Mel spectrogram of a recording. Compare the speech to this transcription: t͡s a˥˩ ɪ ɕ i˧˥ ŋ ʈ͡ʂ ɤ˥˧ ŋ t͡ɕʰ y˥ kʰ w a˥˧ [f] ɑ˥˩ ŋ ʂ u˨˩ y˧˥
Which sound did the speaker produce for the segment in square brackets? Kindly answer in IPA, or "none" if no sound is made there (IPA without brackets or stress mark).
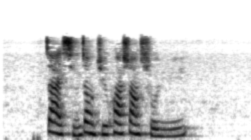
ʂ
